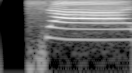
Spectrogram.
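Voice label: "shan1", Chinese Mandarin, Second Tone, The tone starts from a lower level and ends up high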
